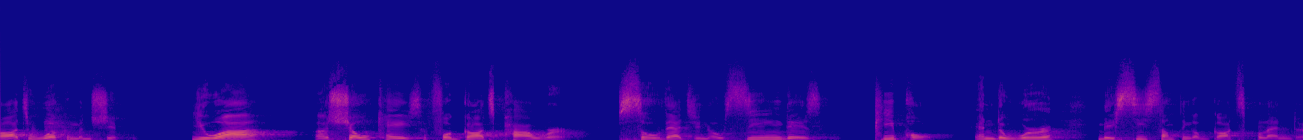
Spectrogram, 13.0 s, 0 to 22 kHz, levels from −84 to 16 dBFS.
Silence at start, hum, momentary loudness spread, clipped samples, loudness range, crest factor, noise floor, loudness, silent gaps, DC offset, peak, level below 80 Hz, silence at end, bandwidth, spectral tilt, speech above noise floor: 0 s; none; 14 LU; under 0.1%; 7 LU; 22 dB; -87 dBFS; -42 LUFS; none; under 0.1%; -20 dBFS; -82 dBFS; 0 s; 16.5 kHz; -3 dB/octave; 46 dB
